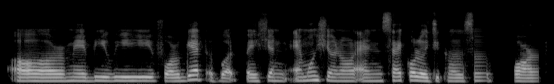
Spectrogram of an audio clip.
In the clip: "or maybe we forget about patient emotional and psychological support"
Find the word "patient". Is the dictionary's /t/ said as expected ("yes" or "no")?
no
